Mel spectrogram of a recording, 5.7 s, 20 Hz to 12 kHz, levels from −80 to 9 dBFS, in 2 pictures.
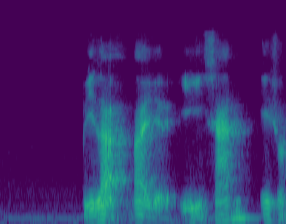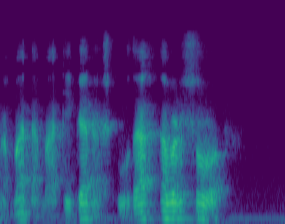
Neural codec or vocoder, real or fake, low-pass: codec, 16 kHz, 0.9 kbps, LongCat-Audio-Codec; fake; 7.2 kHz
